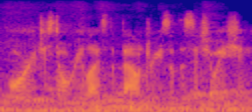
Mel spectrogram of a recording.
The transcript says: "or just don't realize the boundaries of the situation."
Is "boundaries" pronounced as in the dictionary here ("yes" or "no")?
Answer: yes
